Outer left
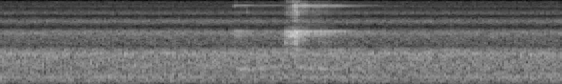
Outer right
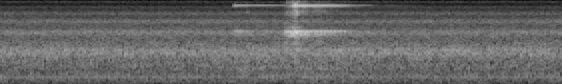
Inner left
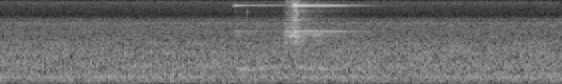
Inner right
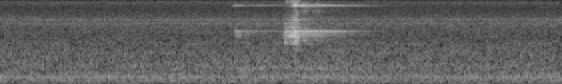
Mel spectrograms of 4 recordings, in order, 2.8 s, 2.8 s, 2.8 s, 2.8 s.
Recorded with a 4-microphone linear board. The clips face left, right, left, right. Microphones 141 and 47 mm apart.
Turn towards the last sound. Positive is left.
turn(degrees=-15)  # may be behind; listen again after turning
